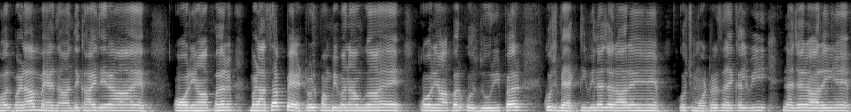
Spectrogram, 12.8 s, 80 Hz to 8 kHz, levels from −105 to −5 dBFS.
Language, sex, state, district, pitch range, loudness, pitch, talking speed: Hindi, male, Chhattisgarh, Kabirdham, 195-205 Hz, -18 LUFS, 200 Hz, 185 wpm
